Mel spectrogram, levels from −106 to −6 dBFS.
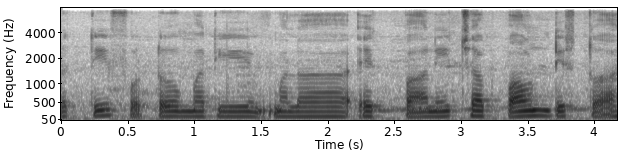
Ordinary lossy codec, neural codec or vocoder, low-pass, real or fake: none; none; 7.2 kHz; real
